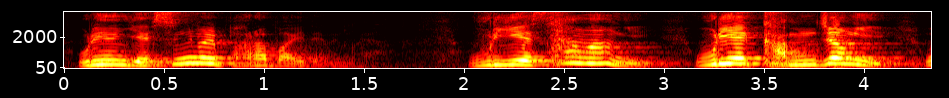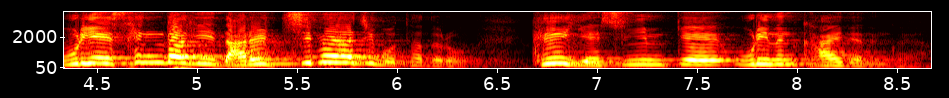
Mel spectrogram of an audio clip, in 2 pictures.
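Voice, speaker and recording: A pastor, a man in his thirties, delivers his sermon in a strikingly high voice that swings widely up and down. He tells stories from home, acting out the family's lines, and keeps putting questions to the congregation. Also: big pitch swings, a little fast. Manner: storytelling, acting out family dialogue.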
